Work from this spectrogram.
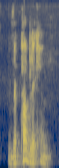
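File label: "republican", British English; pronunciations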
